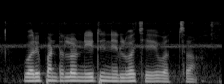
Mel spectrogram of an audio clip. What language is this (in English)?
Telugu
